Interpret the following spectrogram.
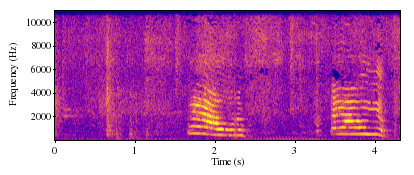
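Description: A cat meowing twice: a call that falls in pitch about two seconds in, then a shorter, steady call near the end.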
